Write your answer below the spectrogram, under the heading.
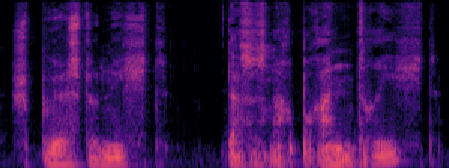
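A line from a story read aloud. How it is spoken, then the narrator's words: Plain. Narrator (German): sagt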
